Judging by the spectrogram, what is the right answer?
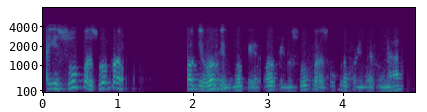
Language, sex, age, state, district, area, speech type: Tamil, male, 60+, Tamil Nadu, Erode, urban, conversation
